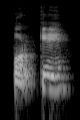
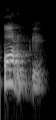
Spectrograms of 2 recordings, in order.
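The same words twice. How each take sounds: First: "por qué" with a rising, accented "qué"; stress on qué. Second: "porque" as one word, falling from "por"; weight the first syllable of "porque", weak "que"; stress on por. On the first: Teacher asking learners to notice the difference, stress on "qué". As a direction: land on the last syllable, "qué". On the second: Teacher asking learners to notice the difference, "porque" stressed at the front. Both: Shown as a demonstration. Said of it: "notice the difference between".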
